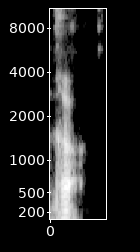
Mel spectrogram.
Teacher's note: And the rest of the country, the Southwest, Bergen, Stavanger, Kristiansand, they pronounce it back like the French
